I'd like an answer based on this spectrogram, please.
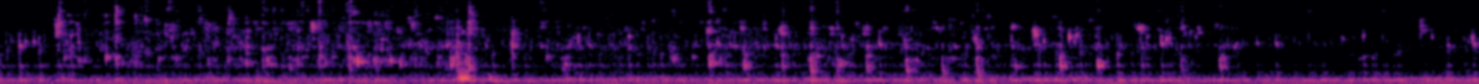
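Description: Water poured in a thin stream from a plastic bottle into the plastic upper tank of a gravity water purifier, faintly splashing and trickling. One louder knock about three seconds in.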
